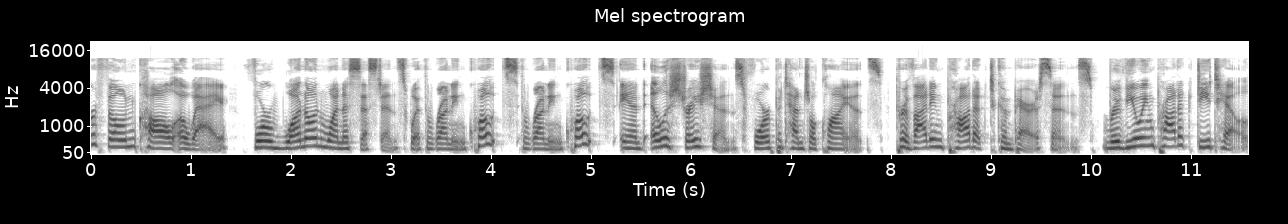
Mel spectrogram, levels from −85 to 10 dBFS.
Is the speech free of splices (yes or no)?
no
